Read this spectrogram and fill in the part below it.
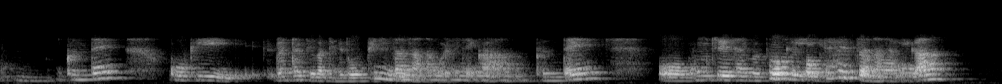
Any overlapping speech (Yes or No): Yes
